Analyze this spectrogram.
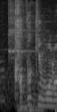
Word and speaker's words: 傾奇者: 私調べましたこれ歌舞伎物って読むらしいですよえ歌舞伎者そう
